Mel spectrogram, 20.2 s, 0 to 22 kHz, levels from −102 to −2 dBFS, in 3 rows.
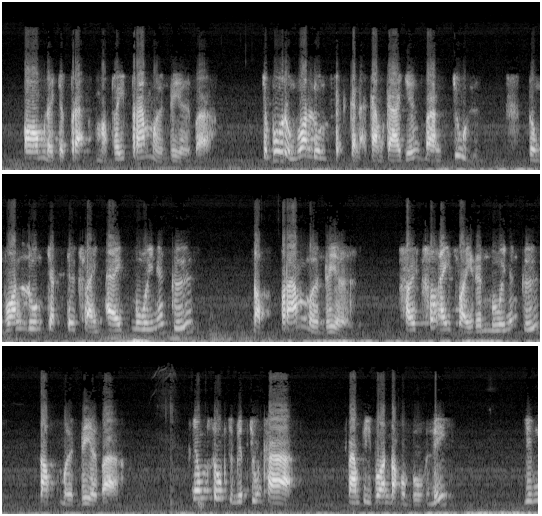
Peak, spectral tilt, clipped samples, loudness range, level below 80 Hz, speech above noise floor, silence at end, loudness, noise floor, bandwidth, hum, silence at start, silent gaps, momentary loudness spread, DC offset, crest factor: -4 dBFS; -3.5 dB/octave; under 0.1%; 3 LU; -48 dBFS; 30 dB; 0 s; -23 LUFS; -53 dBFS; 11.5 kHz; none; 0.3 s; none; 11 LU; under 0.1%; 20 dB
